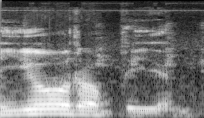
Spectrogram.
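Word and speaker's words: European: पीली colour, यूरोपियन, ई भले ही Wavell है लेकिन साउंड इसका या का आता है, यूरोपियन।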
